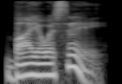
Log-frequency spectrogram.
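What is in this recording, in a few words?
"bio-assay", English, uk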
